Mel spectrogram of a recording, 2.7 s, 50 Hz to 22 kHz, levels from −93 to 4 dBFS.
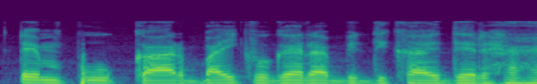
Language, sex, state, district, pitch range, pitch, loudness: Hindi, male, Jharkhand, Ranchi, 120-125 Hz, 120 Hz, -16 LUFS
